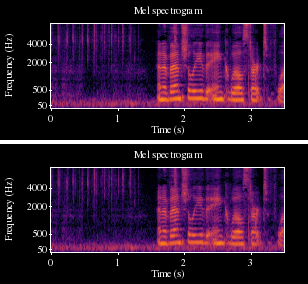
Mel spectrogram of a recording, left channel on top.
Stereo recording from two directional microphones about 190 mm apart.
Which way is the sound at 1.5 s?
25° left (ahead or behind).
